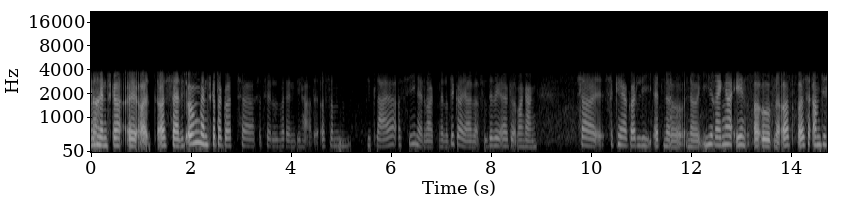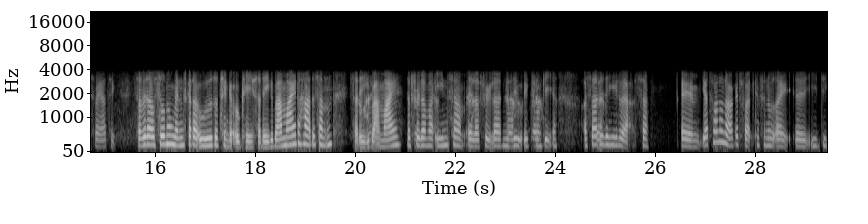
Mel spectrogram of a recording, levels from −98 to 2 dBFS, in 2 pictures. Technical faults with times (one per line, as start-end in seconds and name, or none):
0.00-29.45 iLBC codec
11.57-11.61 lost iLBC frames
13.74-13.78 lost iLBC frames
15.58-25.45 automatic gain falling
17.40-17.44 lost iLBC frames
